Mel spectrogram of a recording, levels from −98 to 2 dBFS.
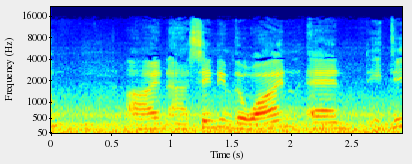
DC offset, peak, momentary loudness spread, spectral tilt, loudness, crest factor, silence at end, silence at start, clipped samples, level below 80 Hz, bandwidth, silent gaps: under 0.1%; -4 dBFS; 11 LU; -5.5 dB/octave; -21 LUFS; 16 dB; 0 s; 0 s; under 0.1%; -30 dBFS; 15.5 kHz; none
